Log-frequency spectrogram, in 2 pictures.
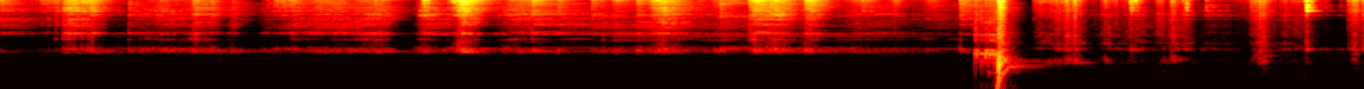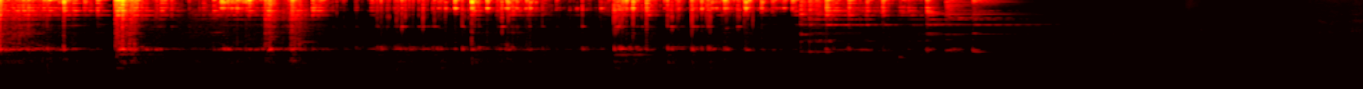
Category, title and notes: Music > Solo instrument
Hi Hat Sizzle Chain Vintage
Crash, Custom, Cymbal, Cymbals, Drum, Drums, FX, GONG, Hat, Kit, Metal, Oneshot, Paiste, Perc, Percussion, Ride, Sabian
